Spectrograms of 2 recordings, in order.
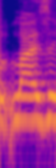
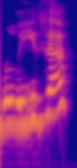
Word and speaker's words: Liza: the others yep so Liza do you live in Canada then I do I actually pronounced my name Lisa okay but yes I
